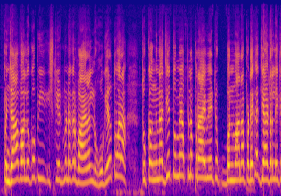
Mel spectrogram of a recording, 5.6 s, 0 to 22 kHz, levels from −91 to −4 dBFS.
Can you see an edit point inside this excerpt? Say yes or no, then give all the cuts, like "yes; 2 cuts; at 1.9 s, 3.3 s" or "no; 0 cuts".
no; 0 cuts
